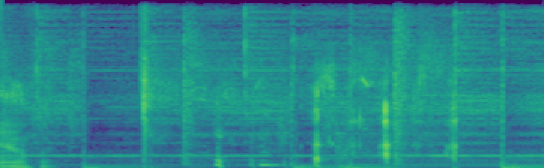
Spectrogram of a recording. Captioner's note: laughs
